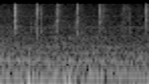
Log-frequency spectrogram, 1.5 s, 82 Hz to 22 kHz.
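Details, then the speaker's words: Ares G36 airsoft gearbox being checked during reassembly: sharp light clicks about four a second over a faint hiss as the selector plate taps the micro switch cleanly. Normal micro switch actuation. "You can hear it hitting the micro switch."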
